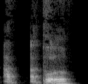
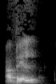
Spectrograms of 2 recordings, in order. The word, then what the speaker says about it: Apple: Y la P yo creo que se pronuncia con una especie de entre E y O. En plan, Apple, apo. Es como decirlo sin la vocal. Entonces, yo creo que en España se dice Apple con E más por porque se parece más, ¿no?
